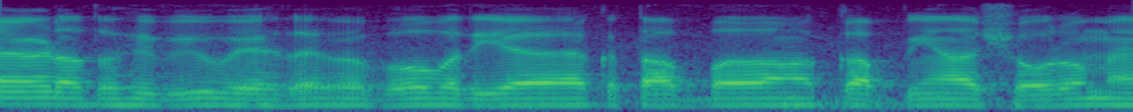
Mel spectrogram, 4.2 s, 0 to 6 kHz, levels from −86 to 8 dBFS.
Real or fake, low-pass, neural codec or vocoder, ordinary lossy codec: real; 5.4 kHz; none; Opus, 64 kbps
